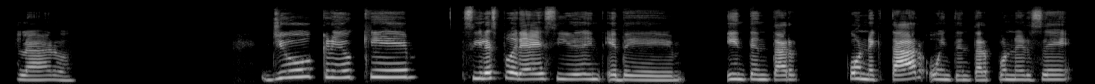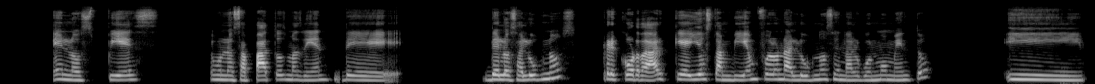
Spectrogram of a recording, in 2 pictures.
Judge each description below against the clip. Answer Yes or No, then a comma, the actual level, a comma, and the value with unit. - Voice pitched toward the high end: Yes, high, 220 Hz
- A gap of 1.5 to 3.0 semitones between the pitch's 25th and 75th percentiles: Yes, average, 2.7 semitones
